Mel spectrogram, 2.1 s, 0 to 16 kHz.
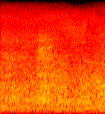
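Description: Concept2 RowErg's air-resistance fan flywheel spinning with a steady whoosh that swells slightly about a second in, during an easy cooldown stroke of about 20 strokes a minute.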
